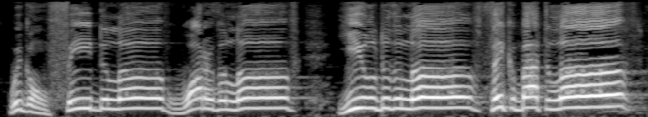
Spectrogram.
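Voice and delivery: slow, swelling, love leaned on; rising slow chant on love; building litany. Acted. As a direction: build each phrase slowly.

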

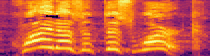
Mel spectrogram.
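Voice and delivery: mildly imitating her exasperated question; frustrated lady. Troubled lady asking the preacher, mild exasperated voicing. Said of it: "She said".

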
